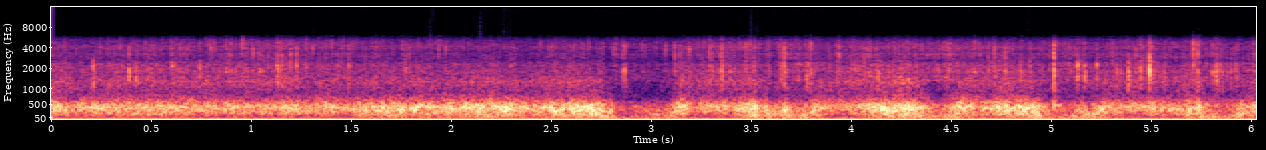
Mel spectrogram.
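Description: Wind rumbles loudly against the microphone.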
